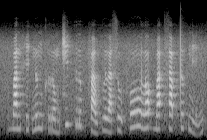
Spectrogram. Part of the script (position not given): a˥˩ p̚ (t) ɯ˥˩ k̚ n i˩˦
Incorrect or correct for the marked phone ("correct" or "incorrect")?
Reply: correct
